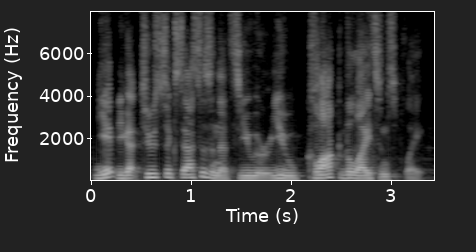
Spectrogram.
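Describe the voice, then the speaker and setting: A man with a medium-pitched voice narrates a tabletop roleplaying game as its storyteller. His delivery is animated and conversational, improvised as he guides the players. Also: moderate pace.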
